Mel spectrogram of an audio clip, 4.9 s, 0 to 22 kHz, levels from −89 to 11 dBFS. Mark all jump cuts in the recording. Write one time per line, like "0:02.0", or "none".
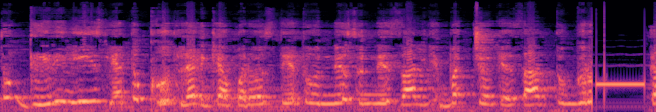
none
